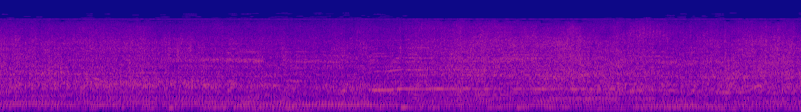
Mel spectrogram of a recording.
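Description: A car engine roars loudly as its tyres spin.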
